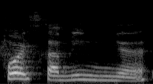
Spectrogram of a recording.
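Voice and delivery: slow, devout reading of a psalm; prayerful psalm reading. Acted. Mother reading her daily psalm to viewers, slow and devout. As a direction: read each verse slowly like a prayer.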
